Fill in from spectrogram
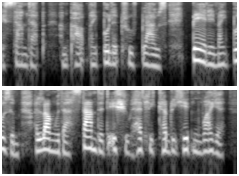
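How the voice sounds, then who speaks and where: A woman playing a cool, wry private detective in an audio drama, narrating and talking in a measured, theatrical way. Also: low-pitched, fairly even intonation, no room sound, studio quality. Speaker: lead actor and narrator.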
